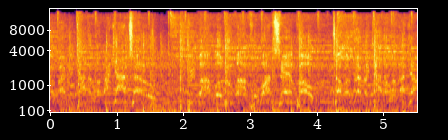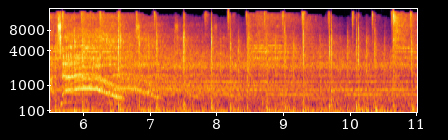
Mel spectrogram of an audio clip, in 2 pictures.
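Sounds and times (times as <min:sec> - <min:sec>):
drum kit steady beat: 0:00.0 - 0:11.0
held bass notes: 0:00.0 - 0:11.0.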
